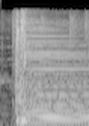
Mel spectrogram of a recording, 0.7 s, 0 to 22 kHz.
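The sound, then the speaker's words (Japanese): A single E major guitar chord, fretted at the first fret of the third string and the second fret of the fourth and fifth strings, is strummed once across all strings. It sounds bright, with the strings ringing out together and sustaining evenly for the rest of the moment without any voice. “そして2フレットの4弦と5弦を押さえて、これは全部弾きます。”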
